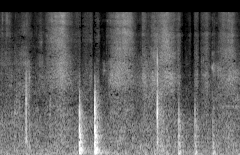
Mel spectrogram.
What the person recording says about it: 세라믹인데도 크게 울리지 않고 둔탁한 소리가 났습니다.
